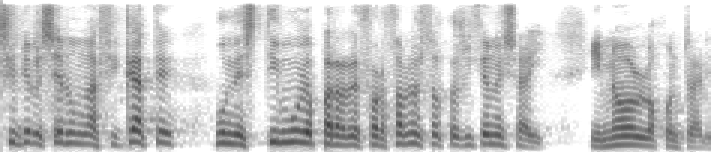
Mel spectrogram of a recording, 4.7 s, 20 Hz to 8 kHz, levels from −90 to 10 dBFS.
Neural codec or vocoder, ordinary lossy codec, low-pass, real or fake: codec, 16 kHz, 2 kbps, X-Codec, HuBERT features, trained on balanced general audio; none; 7.2 kHz; fake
